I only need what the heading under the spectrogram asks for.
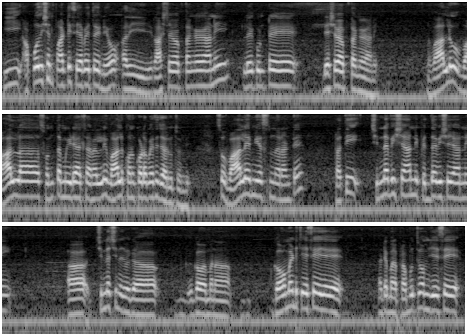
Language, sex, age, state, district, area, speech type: Telugu, male, 18-30, Telangana, Medak, rural, spontaneous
